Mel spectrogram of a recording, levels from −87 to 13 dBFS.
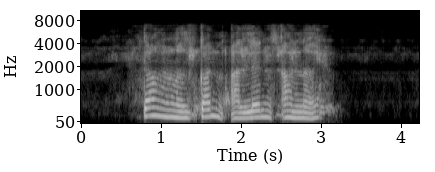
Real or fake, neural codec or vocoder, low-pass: fake; codec, 16 kHz, 4.8 kbps, FACodec; 7.2 kHz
